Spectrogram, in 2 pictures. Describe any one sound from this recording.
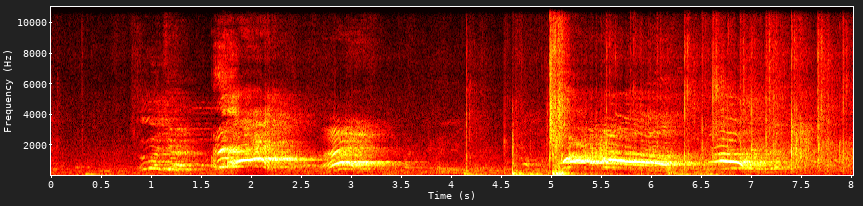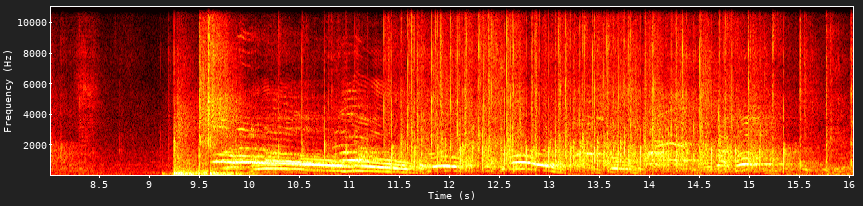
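Fencers shout loud, drawn-out cries that echo through a large hall.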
